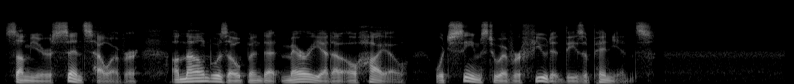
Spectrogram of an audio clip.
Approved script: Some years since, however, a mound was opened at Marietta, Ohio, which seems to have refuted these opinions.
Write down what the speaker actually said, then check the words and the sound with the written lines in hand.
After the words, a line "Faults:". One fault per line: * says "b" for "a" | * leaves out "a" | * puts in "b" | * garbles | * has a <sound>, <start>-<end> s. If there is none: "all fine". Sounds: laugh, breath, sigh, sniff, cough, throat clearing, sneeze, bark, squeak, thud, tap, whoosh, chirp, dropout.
Some years since, however, a mound was opened at Marietta, Ohio, which seems to have refuted these opinions.
Faults:
all fine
